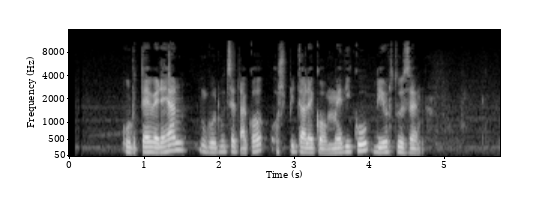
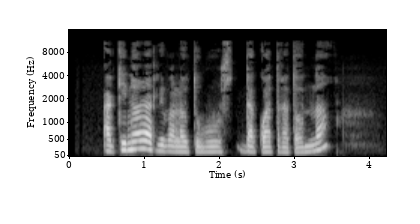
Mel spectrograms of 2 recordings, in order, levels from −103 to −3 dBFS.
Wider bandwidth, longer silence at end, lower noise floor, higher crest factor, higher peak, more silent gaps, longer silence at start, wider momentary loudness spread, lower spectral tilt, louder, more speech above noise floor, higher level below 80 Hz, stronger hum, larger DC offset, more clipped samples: about the same, 11.5 kHz vs 11.5 kHz; first, 1.1 s vs 0.8 s; about the same, -65 dBFS vs -62 dBFS; about the same, 20 dB vs 20 dB; about the same, -6 dBFS vs -6 dBFS; neither; first, 0.7 s vs 0.45 s; about the same, 11 LU vs 11 LU; about the same, -6.5 dB/octave vs -6.5 dB/octave; about the same, -26 LUFS vs -25 LUFS; about the same, 40 dB vs 38 dB; about the same, -76 dBFS vs -76 dBFS; neither; neither; neither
